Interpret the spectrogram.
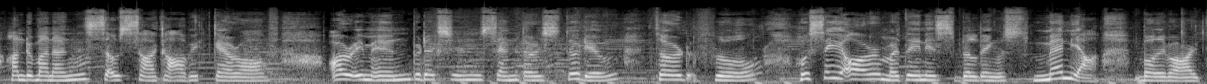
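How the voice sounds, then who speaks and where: A woman's voice: mid-range voice, a bit bright. Cebuano woman narrating over music. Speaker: radio drama host and narrator. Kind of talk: scripted radio program narration. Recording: music under the voice.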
